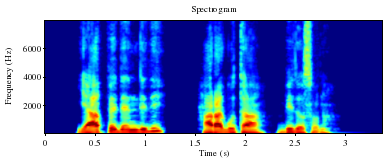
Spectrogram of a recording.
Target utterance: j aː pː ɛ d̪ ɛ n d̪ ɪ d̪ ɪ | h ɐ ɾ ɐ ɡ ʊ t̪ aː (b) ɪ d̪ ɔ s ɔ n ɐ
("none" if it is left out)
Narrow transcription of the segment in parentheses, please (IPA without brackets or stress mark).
b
